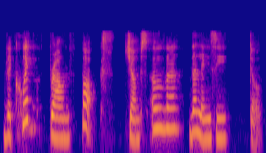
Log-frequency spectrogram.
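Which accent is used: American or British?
British. It is said in a deeper, quieter British accent. "you will have a deeper voice and a quieter sound"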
